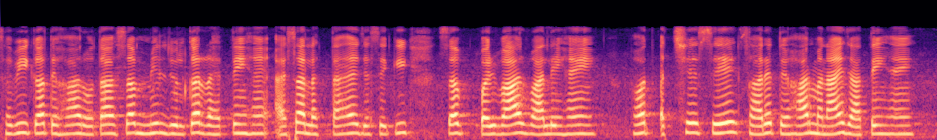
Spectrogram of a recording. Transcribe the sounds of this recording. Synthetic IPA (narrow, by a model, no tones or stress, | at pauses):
sɐbʱikat̪ɪɦaːɾɦoːt̪aɦsɐbʱmɪld͡ʒʊlkəɾːɛɦt̪eɦɛ̃ɛ̰ːsalɐɡ̚t̪aɦɛd͡ʒɛːsekisɐb̚ʱpɐɾɪʋaːɾʋaːleɦɛ̃ː | bɔːt̪ɐtːʃʰesesaːɾet̪ɪɦaːɾmɐnaːed͡ʒaːt̪eɦɛ̃ː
